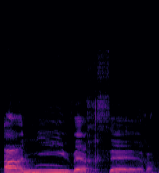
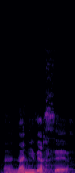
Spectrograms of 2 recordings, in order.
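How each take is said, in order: First: Anniversaire stretched very slowly, a-ni-ver-saire; syllable by syllable. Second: Said in the usual way. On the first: Shown as a demonstration. Teacher sounding out anniversaire for readers, very slow syllables. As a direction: draw out every syllable of "anniversaire".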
